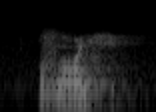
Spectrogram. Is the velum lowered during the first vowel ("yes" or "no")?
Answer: yes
